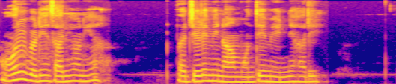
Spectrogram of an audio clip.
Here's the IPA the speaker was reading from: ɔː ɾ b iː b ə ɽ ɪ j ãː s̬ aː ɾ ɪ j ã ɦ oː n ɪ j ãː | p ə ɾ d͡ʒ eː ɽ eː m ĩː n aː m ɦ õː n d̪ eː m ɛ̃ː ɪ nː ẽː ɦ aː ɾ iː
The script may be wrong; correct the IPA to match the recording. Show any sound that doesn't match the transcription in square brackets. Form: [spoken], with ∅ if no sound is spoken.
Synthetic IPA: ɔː ɾ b iː b ə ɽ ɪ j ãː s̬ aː ɾ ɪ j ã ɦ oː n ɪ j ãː | p ə ɾ d͡ʒ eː ɽ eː m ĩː n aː m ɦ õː n d̪ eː m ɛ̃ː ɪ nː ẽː ɦ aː ɾ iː

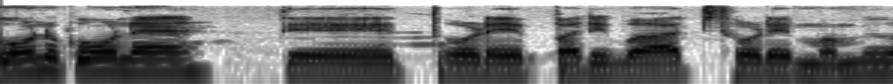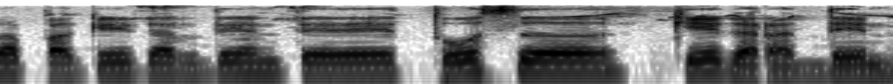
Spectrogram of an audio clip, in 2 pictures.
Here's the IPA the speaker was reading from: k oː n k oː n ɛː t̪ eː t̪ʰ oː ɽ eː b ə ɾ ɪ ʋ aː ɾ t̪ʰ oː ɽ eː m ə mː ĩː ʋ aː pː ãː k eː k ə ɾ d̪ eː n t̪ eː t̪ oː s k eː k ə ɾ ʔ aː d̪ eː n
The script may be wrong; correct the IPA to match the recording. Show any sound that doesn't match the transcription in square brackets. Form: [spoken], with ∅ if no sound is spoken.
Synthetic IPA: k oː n k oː n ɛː t̪ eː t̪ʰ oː ɽ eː [p] ə ɾ ɪ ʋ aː ɾ t̪ʰ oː ɽ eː m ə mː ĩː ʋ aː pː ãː k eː k ə ɾ d̪ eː n t̪ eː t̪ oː s k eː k ə ɾ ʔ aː d̪ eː n

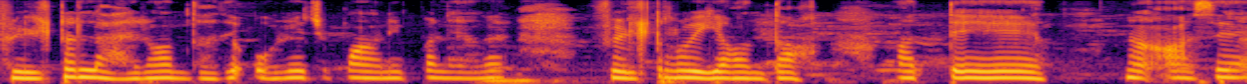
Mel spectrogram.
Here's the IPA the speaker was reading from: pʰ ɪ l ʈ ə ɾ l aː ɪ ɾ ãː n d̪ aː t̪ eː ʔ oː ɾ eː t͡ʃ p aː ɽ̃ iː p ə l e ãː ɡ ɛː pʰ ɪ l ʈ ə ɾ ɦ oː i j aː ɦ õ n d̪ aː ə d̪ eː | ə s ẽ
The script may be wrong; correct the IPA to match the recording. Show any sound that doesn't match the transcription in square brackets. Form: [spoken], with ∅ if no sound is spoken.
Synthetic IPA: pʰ ɪ l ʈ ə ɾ l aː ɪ ɾ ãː n d̪ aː t̪ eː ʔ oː ɾ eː t͡ʃ p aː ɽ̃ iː p ə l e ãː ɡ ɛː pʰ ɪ l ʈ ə ɾ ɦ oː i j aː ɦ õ n d̪ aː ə [t̪] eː | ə s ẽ

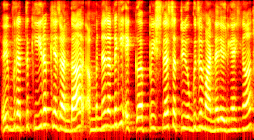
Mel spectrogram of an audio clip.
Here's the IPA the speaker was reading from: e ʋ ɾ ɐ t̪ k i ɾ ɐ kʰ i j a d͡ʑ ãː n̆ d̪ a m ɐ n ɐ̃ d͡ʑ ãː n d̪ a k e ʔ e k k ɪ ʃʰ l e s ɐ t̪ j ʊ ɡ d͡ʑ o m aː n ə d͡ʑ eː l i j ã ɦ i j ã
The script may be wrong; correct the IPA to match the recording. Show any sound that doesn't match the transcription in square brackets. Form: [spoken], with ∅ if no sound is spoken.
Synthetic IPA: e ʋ ɾ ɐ t̪ k i ɾ ɐ kʰ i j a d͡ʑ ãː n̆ d̪ a m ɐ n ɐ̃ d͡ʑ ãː n d̪ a k [i] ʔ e k [p] ɪ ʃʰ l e s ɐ t̪ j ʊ ɡ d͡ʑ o m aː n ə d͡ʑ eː [ɽ] i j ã ɦ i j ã

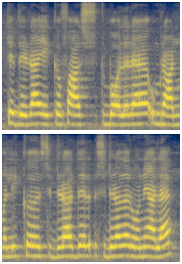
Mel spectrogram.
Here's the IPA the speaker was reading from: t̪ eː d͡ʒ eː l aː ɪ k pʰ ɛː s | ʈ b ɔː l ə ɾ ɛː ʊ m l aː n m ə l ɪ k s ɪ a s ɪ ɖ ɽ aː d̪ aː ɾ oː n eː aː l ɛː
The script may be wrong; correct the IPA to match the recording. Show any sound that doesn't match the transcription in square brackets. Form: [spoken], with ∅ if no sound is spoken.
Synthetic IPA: t̪ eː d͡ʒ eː [ɽ] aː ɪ k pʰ [aː] s | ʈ b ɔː l ə ɾ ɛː ʊ m [ɾ] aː n m ə l ɪ k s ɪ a s ɪ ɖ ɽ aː d̪ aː ɾ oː n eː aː l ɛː

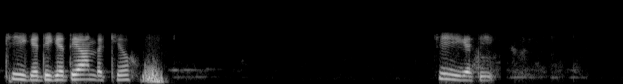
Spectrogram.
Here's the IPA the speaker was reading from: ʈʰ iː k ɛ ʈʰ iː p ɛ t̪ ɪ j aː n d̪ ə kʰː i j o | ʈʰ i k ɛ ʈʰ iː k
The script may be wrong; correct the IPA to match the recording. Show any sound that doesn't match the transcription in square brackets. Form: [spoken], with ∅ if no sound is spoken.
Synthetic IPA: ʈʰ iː k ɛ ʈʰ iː [k] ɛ t̪ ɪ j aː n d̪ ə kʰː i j o | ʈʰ [iː] k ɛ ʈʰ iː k

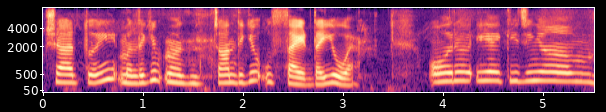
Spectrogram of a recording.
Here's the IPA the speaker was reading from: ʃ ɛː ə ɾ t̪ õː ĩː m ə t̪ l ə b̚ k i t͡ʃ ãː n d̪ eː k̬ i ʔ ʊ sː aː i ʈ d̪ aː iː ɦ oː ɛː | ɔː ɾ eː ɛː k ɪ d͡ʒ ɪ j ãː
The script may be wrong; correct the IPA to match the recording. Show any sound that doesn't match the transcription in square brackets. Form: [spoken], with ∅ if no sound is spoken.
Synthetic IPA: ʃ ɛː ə ɾ t̪ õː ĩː m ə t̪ l ə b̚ k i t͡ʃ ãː n d̪ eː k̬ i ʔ ʊ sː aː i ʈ d̪ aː iː ɦ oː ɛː | ɔː ɾ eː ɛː k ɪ d͡ʒ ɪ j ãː

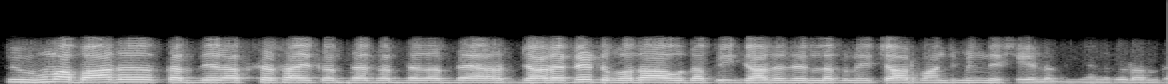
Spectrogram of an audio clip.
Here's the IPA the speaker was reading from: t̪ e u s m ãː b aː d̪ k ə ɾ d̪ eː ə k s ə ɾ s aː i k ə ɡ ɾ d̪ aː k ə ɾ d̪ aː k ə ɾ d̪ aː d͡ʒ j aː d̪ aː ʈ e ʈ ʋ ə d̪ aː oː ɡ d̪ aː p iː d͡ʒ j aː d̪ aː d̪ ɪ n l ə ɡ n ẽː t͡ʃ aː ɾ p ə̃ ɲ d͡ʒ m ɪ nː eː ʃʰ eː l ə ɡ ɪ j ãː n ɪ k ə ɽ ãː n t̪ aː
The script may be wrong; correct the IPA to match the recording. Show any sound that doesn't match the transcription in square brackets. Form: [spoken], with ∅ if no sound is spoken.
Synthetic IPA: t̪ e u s m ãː b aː d̪ k ə ɾ d̪ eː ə k s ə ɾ s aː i k ə [∅] ɾ d̪ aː k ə ɾ d̪ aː k ə ɾ d̪ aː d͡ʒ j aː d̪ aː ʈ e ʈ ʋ ə d̪ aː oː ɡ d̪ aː p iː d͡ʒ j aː d̪ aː d̪ ɪ n l ə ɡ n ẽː t͡ʃ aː ɾ p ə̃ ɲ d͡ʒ m ɪ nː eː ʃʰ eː l ə ɡ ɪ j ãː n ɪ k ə ɽ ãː n [d̪] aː

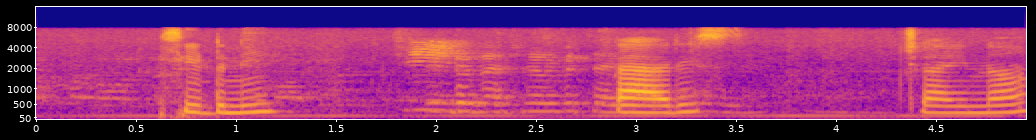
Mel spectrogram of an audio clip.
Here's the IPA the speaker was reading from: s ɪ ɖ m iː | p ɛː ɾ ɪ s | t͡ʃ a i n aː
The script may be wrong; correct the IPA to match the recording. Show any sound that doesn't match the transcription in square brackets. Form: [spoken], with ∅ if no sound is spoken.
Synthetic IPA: s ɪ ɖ [n] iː | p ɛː ɾ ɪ s | t͡ʃ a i n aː

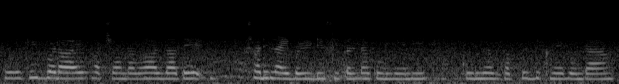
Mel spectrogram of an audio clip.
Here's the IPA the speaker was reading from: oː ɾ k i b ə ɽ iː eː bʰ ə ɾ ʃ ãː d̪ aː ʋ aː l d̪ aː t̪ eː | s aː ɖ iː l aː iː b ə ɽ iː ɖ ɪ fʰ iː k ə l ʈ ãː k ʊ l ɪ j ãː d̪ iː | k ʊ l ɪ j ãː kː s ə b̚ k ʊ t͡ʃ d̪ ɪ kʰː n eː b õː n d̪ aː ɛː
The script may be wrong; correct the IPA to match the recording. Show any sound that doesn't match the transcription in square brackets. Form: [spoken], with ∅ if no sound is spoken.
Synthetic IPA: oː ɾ k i b ə ɽ [aː] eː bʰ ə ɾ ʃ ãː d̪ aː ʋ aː l d̪ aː t̪ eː | s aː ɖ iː l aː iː b ə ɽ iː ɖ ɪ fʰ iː k ə l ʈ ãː k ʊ [ɽ] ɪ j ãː d̪ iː | k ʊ [ɽ] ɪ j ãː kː s ə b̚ k ʊ t͡ʃ d̪ ɪ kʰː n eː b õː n d̪ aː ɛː

